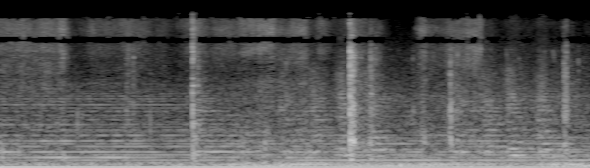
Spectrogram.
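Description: Background music of sustained, held tones, broken by two sharp knocks, about a second and a half in and again near the three-second mark, the second one louder.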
